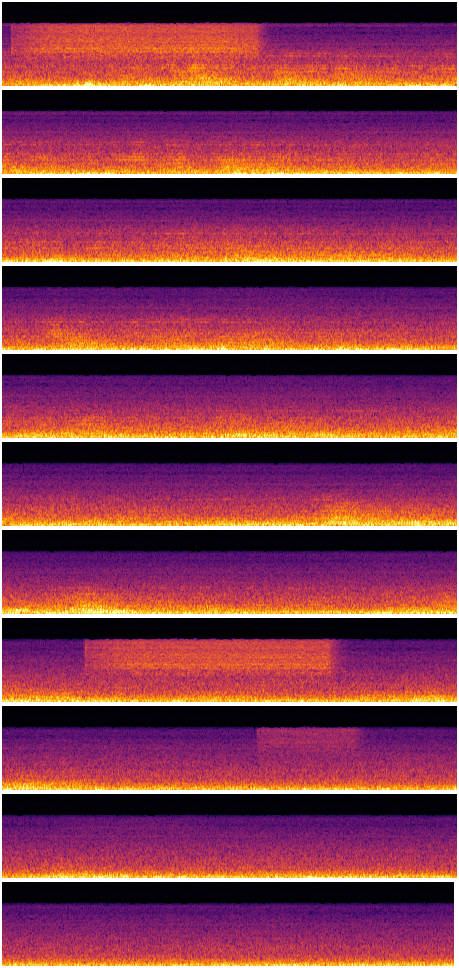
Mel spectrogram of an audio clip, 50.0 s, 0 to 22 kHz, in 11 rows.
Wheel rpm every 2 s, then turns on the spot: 0, 0, 0, 0, 0, 0, 0, 0, 0, 0, 0, 0, 0, 0, 0, 0, 0, 0, 0, 0, 0, 0, 0, 0, 0.
none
